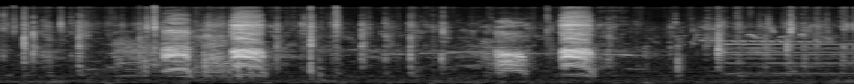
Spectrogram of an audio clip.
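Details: Crows in a large flock squabbling over food: two pairs of harsh, ragged caws about two and a half seconds apart, with a faint trilling songbird and scattered clicks behind them.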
